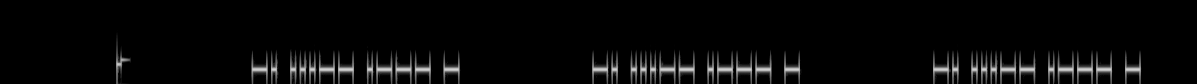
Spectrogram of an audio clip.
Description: Morse code, heard as a keyed tone, about 25 wpm, 700 Hz. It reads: N3JT N3JT N3JT
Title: Easy Call Signs Repeated 3x - 25wpm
